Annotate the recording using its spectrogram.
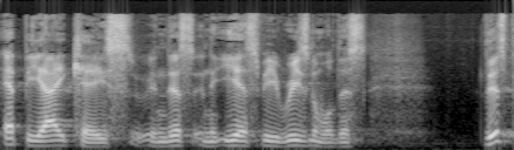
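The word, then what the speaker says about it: epieikes (ἐπιεικής): The Greek word for reasonableness there is pronounced epieikes.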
